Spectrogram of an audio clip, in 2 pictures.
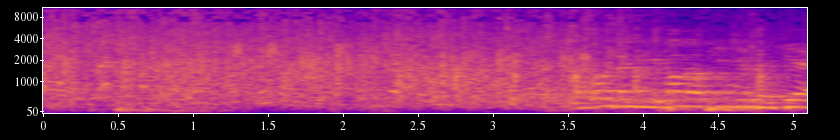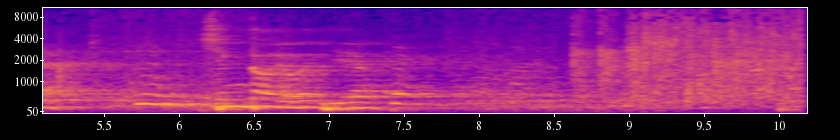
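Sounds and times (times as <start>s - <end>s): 
audience applause: 0.0s - 4.2s, 8.6s - 10.1s
speech: 3.8s - 7.7s.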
